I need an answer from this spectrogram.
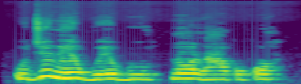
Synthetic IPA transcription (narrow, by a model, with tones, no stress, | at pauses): u˨d͡ʒu˦ne˨˦ɡʷu˨e˦ɡʷu˦nʊ˦la˨a˦kʷʊ˦kʷɔ˦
